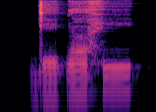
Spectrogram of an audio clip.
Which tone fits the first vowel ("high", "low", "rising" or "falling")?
low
